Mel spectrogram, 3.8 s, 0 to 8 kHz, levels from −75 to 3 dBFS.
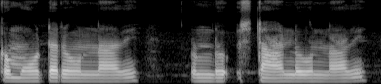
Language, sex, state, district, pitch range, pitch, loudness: Telugu, male, Telangana, Mahabubabad, 115-120 Hz, 120 Hz, -19 LUFS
